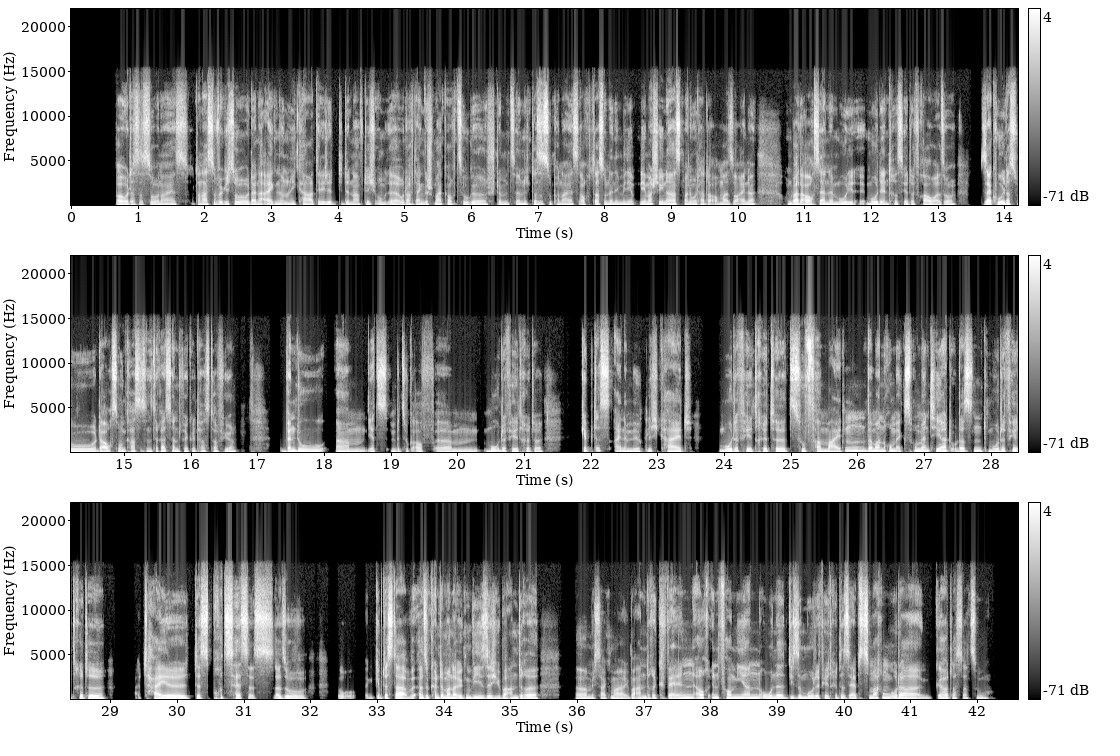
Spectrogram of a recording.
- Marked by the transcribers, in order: none
- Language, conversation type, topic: German, podcast, Was war dein peinlichster Modefehltritt, und was hast du daraus gelernt?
